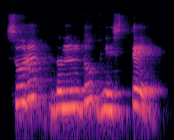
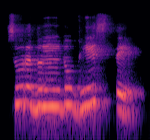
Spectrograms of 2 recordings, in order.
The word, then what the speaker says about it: सुरदुन्दुभिस्ते: स का विसर्ग हो जाता है, लेकिन अपने को याद करना है, सिर्फ पूरा बोलेंगे। सुरदुन्दुभिस्ते, सुरदुन्दुभिस्ते, सुरदुन्दुभिस्ते।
